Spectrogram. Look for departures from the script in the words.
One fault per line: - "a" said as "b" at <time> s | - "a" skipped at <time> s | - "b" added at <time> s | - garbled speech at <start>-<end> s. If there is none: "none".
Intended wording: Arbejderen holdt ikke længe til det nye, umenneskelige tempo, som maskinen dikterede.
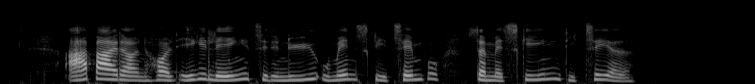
none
